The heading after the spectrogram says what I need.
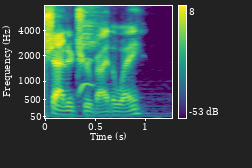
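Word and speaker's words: Scadutree: But if instead of shadow tree, it it's pronounced shadow tree by the way.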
